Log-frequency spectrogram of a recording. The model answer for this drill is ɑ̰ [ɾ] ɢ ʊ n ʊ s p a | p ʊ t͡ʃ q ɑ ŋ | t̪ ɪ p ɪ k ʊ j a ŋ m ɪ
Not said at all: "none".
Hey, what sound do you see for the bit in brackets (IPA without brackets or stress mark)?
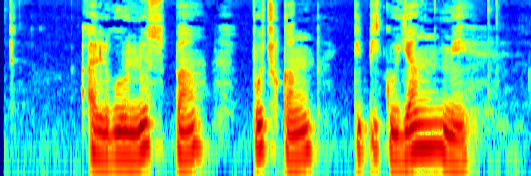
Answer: ʎ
